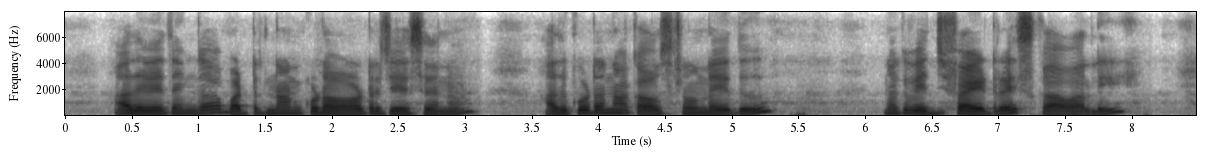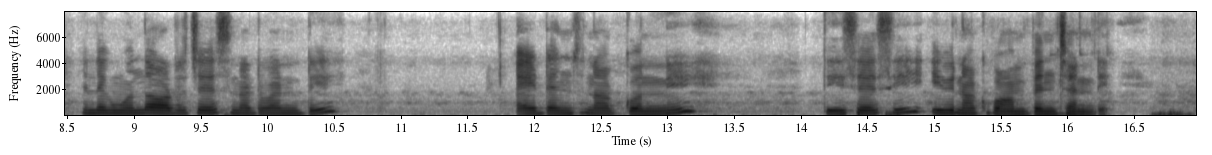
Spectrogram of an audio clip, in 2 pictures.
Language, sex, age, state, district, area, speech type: Telugu, female, 18-30, Telangana, Mancherial, rural, spontaneous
